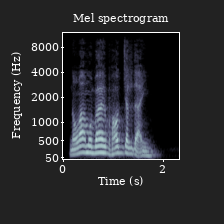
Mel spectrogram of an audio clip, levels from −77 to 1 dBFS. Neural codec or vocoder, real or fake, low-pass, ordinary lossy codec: codec, 16 kHz in and 24 kHz out, 0.4 kbps, LongCat-Audio-Codec, fine tuned four codebook decoder; fake; 10.8 kHz; MP3, 48 kbps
